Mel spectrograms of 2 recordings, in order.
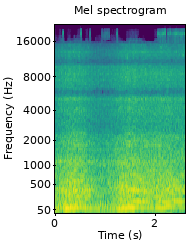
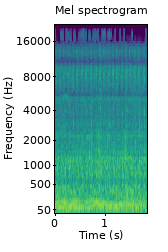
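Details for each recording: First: Yamaha Ray ZR scooter after carburettor slide refit (slide pin was broken), kick-started on a weak battery: small engine picks up cleanly on quick throttle blips and returns to smooth idle; now revs fully where before it would not rev, pickup problem solved. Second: Yamaha Ray ZR scooter after carburettor slide refit (slide pin was broken), kick-started on a weak battery: slow, lumpy idle close to stalling; idle set too low, to be adjusted up so it doesn't die.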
